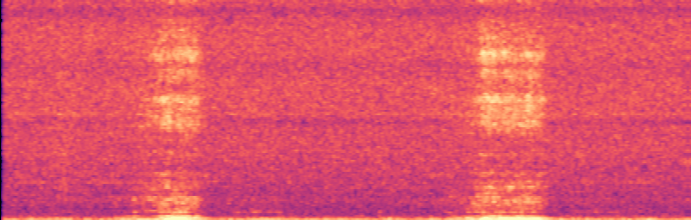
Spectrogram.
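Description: Two low, rough, rattling breaths about three seconds apart over a steady background hum: snoring.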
